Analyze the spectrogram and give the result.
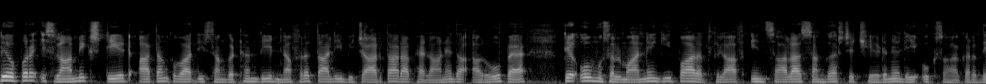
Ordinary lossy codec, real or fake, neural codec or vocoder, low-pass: none; fake; codec, 16 kHz, 8 kbps, FunCodec, trained on LibriTTS, 25 frames a second; none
